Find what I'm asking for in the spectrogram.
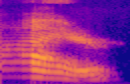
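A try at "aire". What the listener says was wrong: Оце «е» теж читається. Це не англійська мова. I. У нас всі букви читаються. I. E.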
